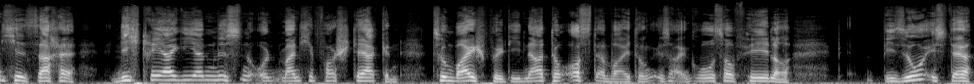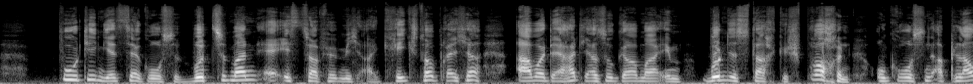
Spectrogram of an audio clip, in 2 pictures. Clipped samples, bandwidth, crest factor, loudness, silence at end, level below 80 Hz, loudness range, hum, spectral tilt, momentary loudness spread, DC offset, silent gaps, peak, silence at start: under 0.1%; 18.5 kHz; 16 dB; -16 LUFS; 0 s; -34 dBFS; 4 LU; none; -5 dB/octave; 11 LU; under 0.1%; none; 0 dBFS; 0 s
